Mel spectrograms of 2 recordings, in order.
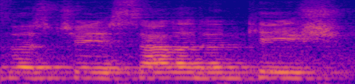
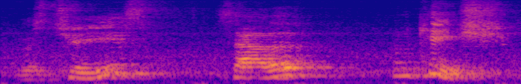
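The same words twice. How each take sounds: First: The pitch stays flat on one level. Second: The pitch moves up and down naturally.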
